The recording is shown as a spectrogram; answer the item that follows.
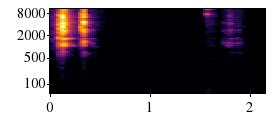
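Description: Short clicks and rustling of hands handling a small black plastic project box: a sharp burst right at the start, then silence, then a few faint clicks near the end.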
